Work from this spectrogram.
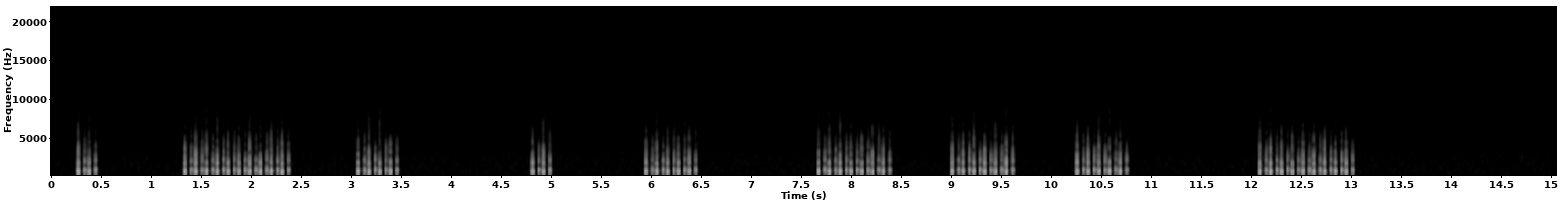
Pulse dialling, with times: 0.3-0.5 2
1.3-2.4 0
3.1-3.5 4
4.8-5.0 2
5.9-6.5 5
7.7-8.4 7
9.0-9.7 6
10.3-10.8 5
12.1-13.1 9

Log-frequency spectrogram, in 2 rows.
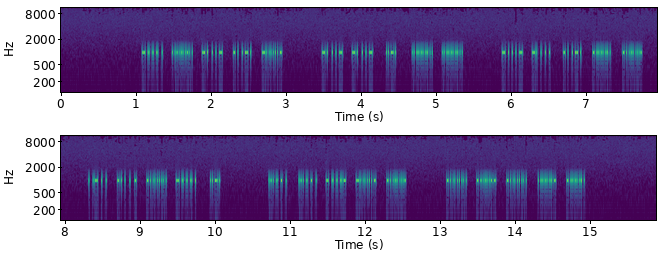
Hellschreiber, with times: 1.1-3.0 FZW4D
3.5-5.4 WW1SS
5.9-7.8 NL46Q
8.3-10.2 TVCP1
10.7-12.6 77ADQ
13.1-15.0 C0C96

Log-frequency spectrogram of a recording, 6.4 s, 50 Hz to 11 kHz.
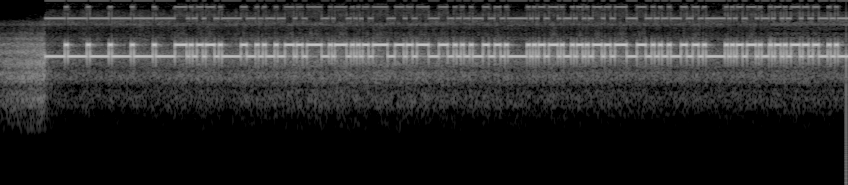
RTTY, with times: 1.8-2.2 CQ
2.3-3.0 TEST
3.1-4.5 ON8SHD
4.6-5.9 ON8SHD
6.1-6.4 …

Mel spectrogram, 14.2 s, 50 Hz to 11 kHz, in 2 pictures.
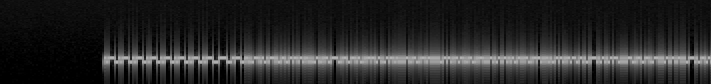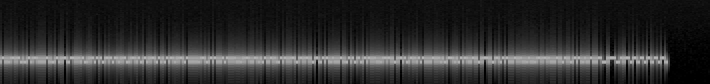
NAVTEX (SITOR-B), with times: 2.6-3.4 652
3.3-4.1 5181
4.0-5.2 4705773
5.1-6.4 8725722
6.2-6.9 419
6.8-7.3 62
7.2-8.3 154598
8.2-9.0 7781
8.9-10.0 145833
9.9-10.8 91193
10.7-12.0 5368805
11.8-12.4 66
12.2-13.4 631653

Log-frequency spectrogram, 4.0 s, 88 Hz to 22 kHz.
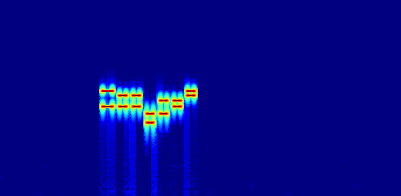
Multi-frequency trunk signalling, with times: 1.0-1.1 KP
1.2-1.8 99156
1.9-1.9 ST

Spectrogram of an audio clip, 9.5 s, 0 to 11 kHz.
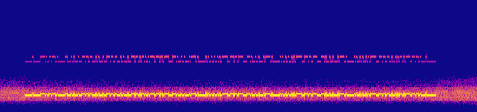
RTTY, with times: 1.3-1.6 CQ
1.8-2.1 CQ
2.3-2.6 CQ
2.8-3.1 DE
3.3-4.6 OH3FJT
4.8-6.1 OH3FJT
6.3-7.6 OH3FJT
7.7-8.2 PSE
8.4-8.6 K

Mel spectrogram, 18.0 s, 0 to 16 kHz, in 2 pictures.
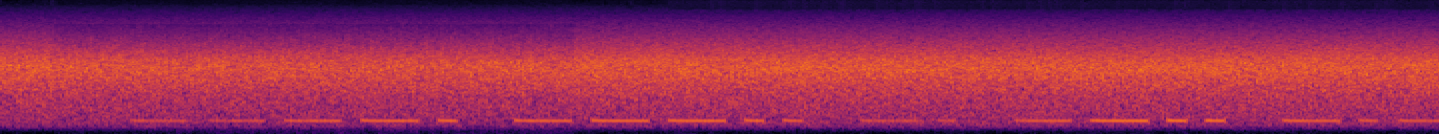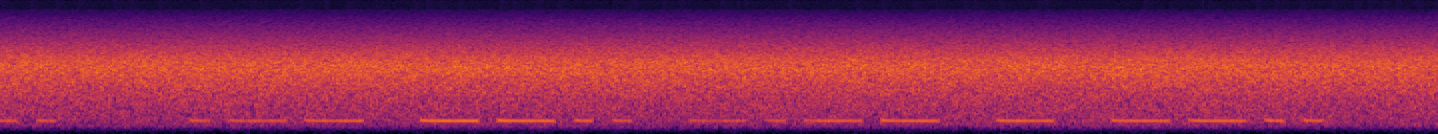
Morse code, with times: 0.8-9.3 98NZC
10.2-17.3 WZYTZ

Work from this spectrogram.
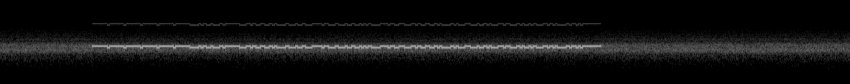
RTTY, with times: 2.4-2.9 NIE
3.1-3.4 MA
3.5-4.7 ROWNIEZ
4.9-5.9 ZADNEJ

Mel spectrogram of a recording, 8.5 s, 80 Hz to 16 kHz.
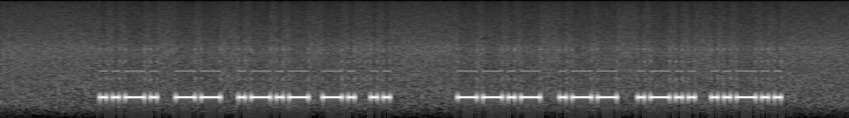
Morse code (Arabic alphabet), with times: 1.0-3.9 فمعني
4.6-7.8 قوله

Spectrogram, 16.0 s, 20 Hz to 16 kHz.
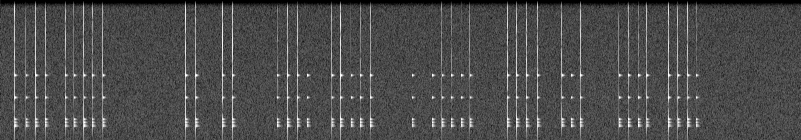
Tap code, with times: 0.3-2.1 U
3.7-14.0 GUEST

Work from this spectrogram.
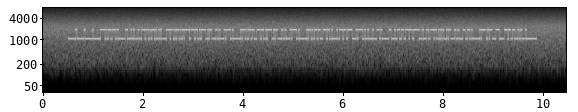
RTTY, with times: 1.6-2.0 CQ
2.1-2.5 DX
2.6-3.0 DE
3.1-4.3 EB3DL
4.4-5.6 EB3DL
5.8-5.9 K
6.1-7.2 OE7CI
7.4-7.7 TU
7.9-9.2 YB8EBM
9.4-9.7 CQ

